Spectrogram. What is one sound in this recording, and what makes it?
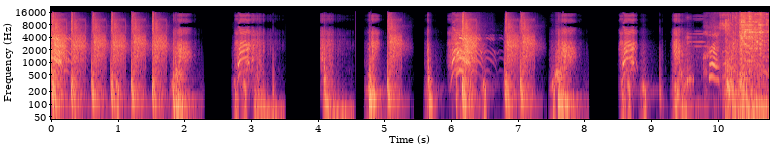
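Sword slashes and punches land in quick bursts.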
